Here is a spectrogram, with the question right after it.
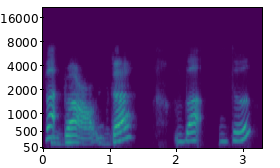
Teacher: ain comes to the middle of your throat, okay? It's a nice smooth sound.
